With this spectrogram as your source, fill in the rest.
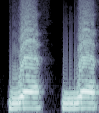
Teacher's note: Ketika wa maka monyongkan wa, tapi jangan lupa dia punya sifat istifal dan dia tipis. Wa bukan wi nggak boleh wu, apalagi nggak monyong wi nggak boleh ya.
